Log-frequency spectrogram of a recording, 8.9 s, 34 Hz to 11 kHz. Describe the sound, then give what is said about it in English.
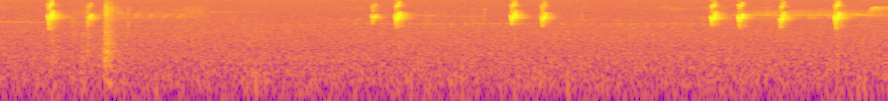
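Short, sharp high-pitched calls from two birds numbered 305, a male, and 306, coming in small clusters of two or three with brief pauses between, heard over a steady hissing background with no talking. “305 and 306 here, and these are calls of it's 305 and 306.”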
